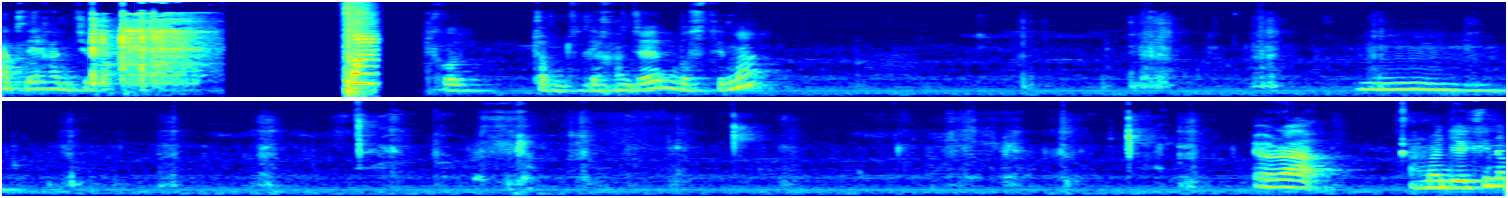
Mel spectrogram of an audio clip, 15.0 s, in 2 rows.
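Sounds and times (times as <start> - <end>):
crunchy chewing: 4.8 - 13.8.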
